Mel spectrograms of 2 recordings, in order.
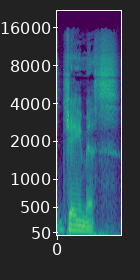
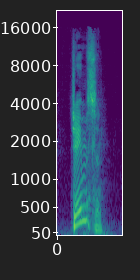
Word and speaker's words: Jameis: The quarterback's name is Jameis. – Oh. – It's not an extra syllable. It's Jameis.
